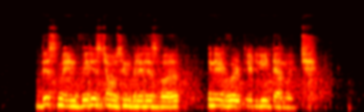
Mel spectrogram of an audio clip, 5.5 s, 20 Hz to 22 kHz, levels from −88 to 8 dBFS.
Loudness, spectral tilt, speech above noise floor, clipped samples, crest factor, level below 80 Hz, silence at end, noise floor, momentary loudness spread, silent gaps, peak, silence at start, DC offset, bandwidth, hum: -19 LUFS; -6.5 dB/octave; 65 dB; under 0.1%; 14 dB; -66 dBFS; 0.7 s; -83 dBFS; 6 LU; none; -6 dBFS; 0.55 s; under 0.1%; 9.4 kHz; none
